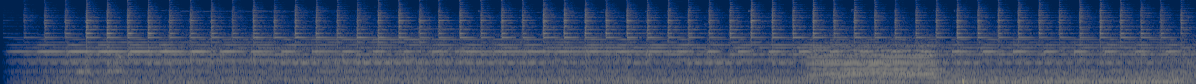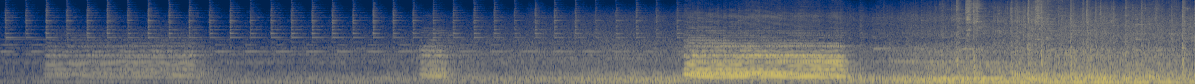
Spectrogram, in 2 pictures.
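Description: Railroad crossing bell ringing steadily. A diesel locomotive's multi-note air horn sounds the grade-crossing signal, two long blasts, a short one and a long one, each louder as it nears. Near the end the locomotive passes close by with its diesel engine running and the wheels clattering over the rails.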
